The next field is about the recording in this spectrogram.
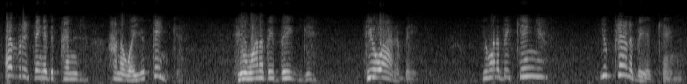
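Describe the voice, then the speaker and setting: A man's voice: high-pitched, big pitch swings, normal speed, long pauses. An actor playing a good-natured, naive Italian immigrant man with an Italian accent and singsong broken English in an old-time radio comedy. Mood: gentle, encouraging. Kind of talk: 1940s-50s radio comedy acting. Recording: noisy, tinny old-time radio recording.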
